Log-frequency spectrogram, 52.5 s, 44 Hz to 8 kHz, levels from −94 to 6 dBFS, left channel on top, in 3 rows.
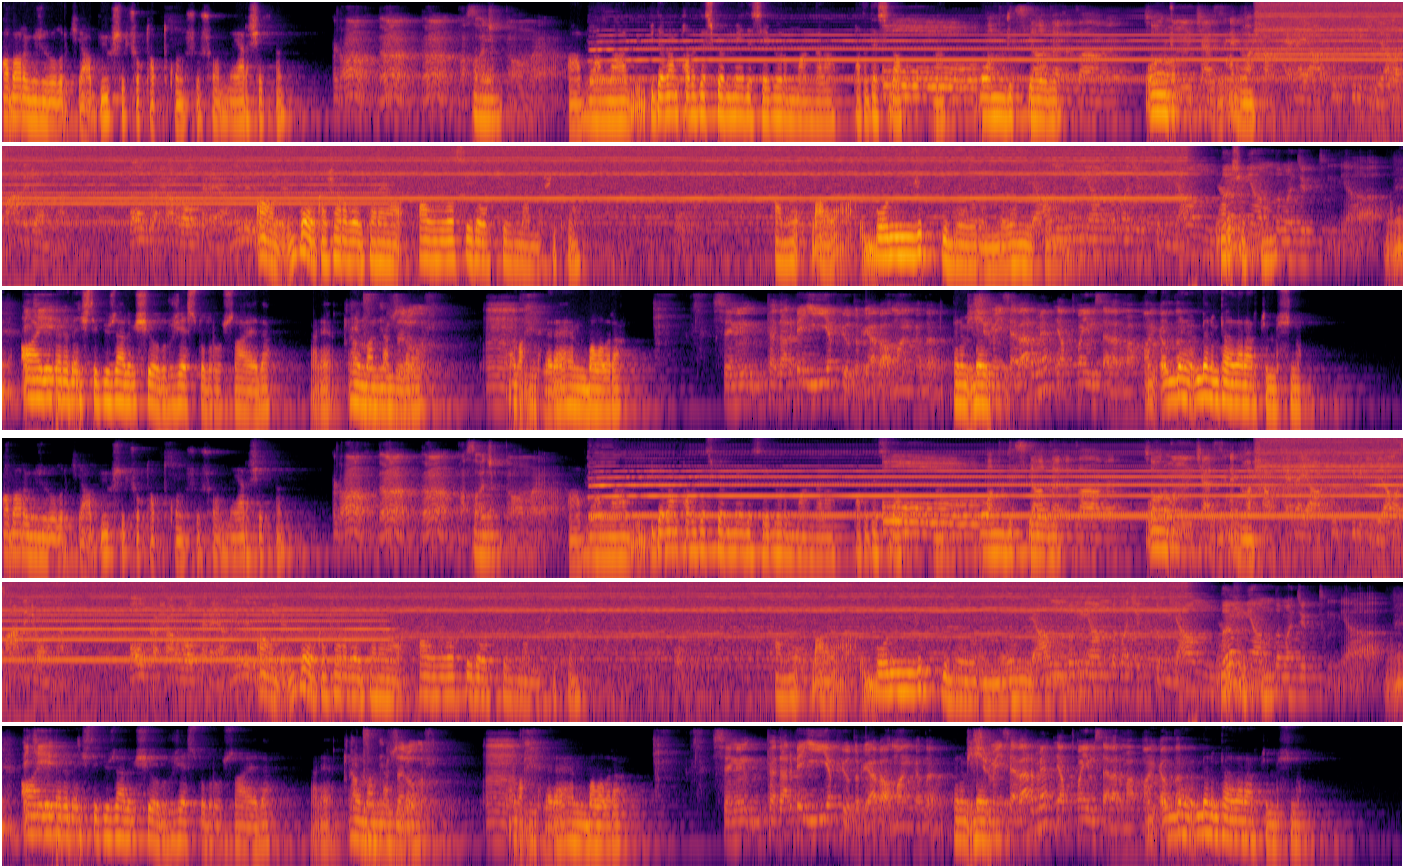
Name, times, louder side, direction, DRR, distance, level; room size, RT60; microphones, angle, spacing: voice 1, 0.0-3.6 5.9-6.3 7.1-11.3 11.6-11.8 12.2-13.2 14.3-14.7 15.0-15.7 20.7-24.8 27.2-30.8 32.7-33.0 33.3-33.5 34.8-38.4 38.9-40.3 41.4-42.8 46.9-47.4 49.3-51.3, left 5 dB, 55° left, 16 dB, 0.3 m, -24 dB
voice 2, 4.1-7.0 11.0-13.9 14.3-18.3 19.1-21.1 25.9-26.4 27.4-27.6 30.3-35.7 39.4-40.4 41.1-41.8 43.2-43.4 43.6-46.8 47.1-49.8, right 1 dB, 15° right, 3 dB, 1.0 m, -31 dB
Wind instrument woodwind instrument, 7.3-22.4, right 3 dB, 65° right, 0.9 m, -29 dB
sound 1, 15.6-32.4, left 3 dB, 10° left, 0.9 m, -26 dB
9.9 x 8.3 x 4.5 m, 1.4 s
head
